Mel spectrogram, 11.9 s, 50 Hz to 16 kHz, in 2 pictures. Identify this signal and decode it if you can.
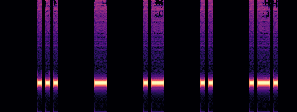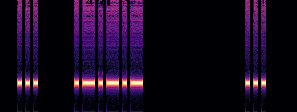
Morse code, heard as a keyed tone, about 15 wpm, spaced as for 8 wpm, 1000 Hz. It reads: STAIRS. S
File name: qotdfiles / 8wpm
